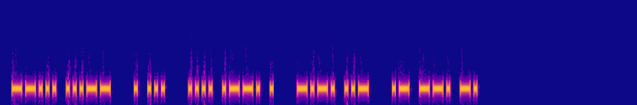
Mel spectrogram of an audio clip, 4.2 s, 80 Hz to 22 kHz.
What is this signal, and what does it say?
Morse code, heard as a keyed tone, about 54 wpm, 700 Hz. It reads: 73 ES HPE CU AGN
